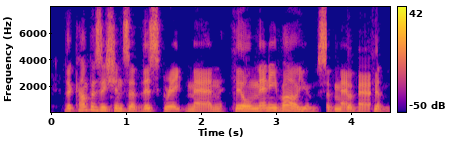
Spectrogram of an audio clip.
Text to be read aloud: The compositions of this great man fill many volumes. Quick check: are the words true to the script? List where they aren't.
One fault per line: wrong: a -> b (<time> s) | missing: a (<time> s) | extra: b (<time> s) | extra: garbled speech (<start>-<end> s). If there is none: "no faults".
extra: garbled speech (3.7-4.5 s)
